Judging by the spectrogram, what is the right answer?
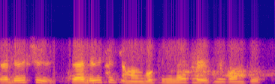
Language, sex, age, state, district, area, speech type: Marathi, male, 18-30, Maharashtra, Ahmednagar, rural, conversation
